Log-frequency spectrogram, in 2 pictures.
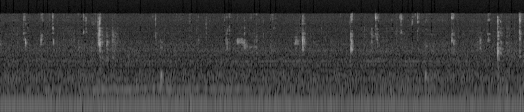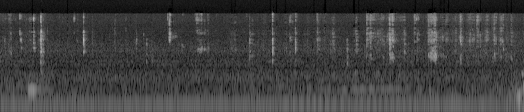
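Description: A person chewing food with quiet mouth sounds and scattered small clicks, over a steady low hum. A brief cluster of papery rustling near the end, as a paper napkin is handled.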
